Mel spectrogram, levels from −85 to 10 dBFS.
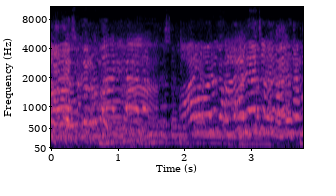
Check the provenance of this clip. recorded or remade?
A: recorded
